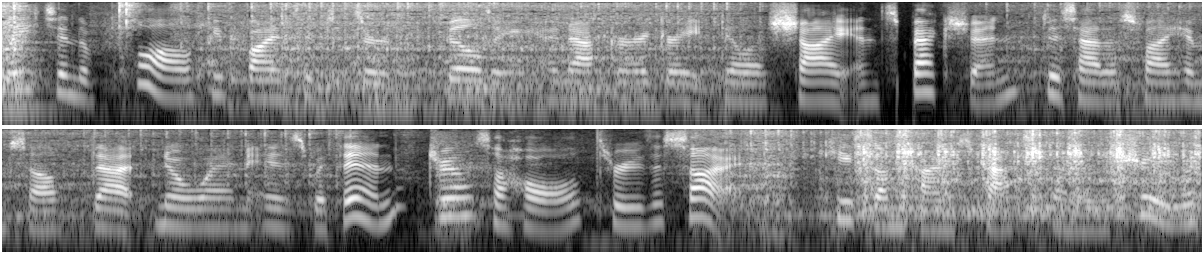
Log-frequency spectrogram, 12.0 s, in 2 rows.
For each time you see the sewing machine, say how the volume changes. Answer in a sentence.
The sewing machine can be heard from 0.0 to 11.9 s, getting quieter then louder.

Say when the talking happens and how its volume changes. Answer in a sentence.
You can hear the talking from 0.0 to 11.9 s, at a steady volume.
